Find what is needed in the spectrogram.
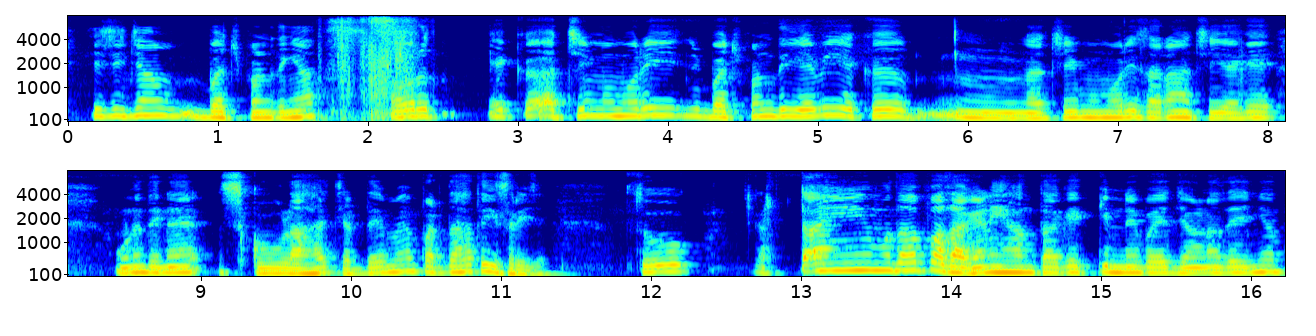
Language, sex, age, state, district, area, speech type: Dogri, male, 30-45, Jammu and Kashmir, Udhampur, rural, spontaneous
